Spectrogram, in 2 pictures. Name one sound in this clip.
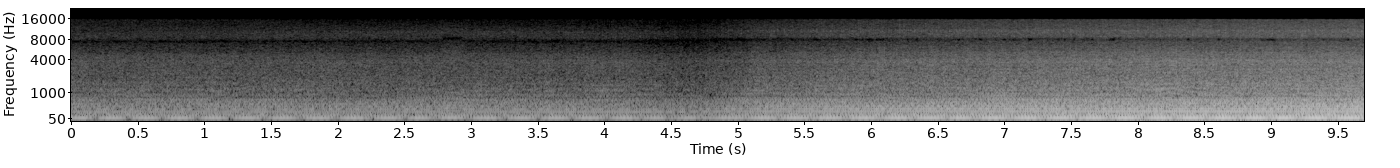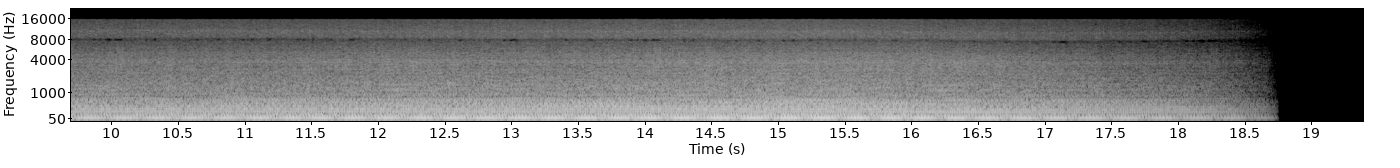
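A propeller plane's engine drones steadily, growing louder and closer.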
